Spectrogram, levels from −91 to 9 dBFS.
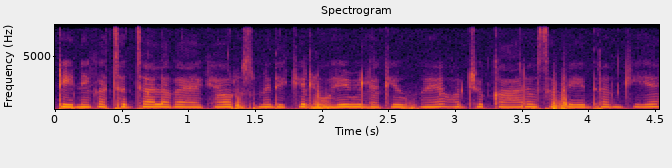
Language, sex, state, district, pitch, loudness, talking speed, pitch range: Hindi, female, Goa, North and South Goa, 225 Hz, -18 LUFS, 290 wpm, 220-235 Hz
